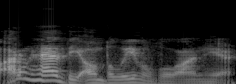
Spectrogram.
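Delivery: ordinary delivery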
